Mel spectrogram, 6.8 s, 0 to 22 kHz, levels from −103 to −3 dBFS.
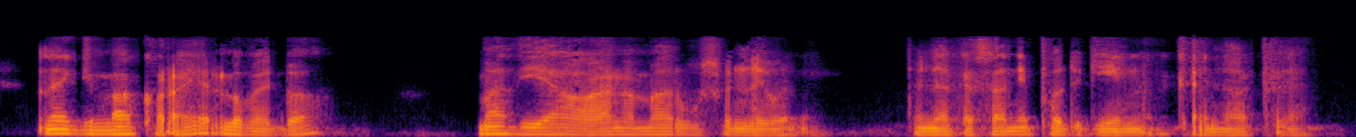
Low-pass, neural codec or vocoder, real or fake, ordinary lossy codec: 7.2 kHz; codec, 16 kHz, 1.1 kbps, Voila-Tokenizer; fake; AAC, 32 kbps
